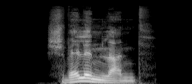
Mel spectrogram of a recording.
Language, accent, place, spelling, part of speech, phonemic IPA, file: German, Germany, Berlin, Schwellenland, noun, /ˈʃvɛlənˌlant/, De-Schwellenland.ogg
- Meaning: newly-industrialized country; emerging economy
